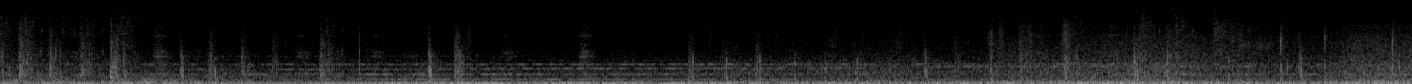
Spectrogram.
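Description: Footsteps crunch on stone and gravel.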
